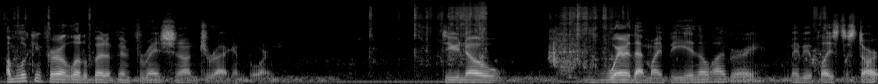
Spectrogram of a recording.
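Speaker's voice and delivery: low, hushed voice. Role-playing, leaning in a little to ask the other character a question: lowered voice. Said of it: "I lower my voice".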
